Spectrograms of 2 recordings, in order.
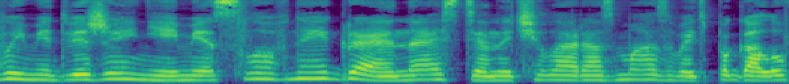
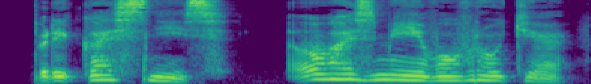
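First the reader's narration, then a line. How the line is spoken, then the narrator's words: Slurred hoarse croak. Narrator (Russian): С трудом ворочая языком, прохрипел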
